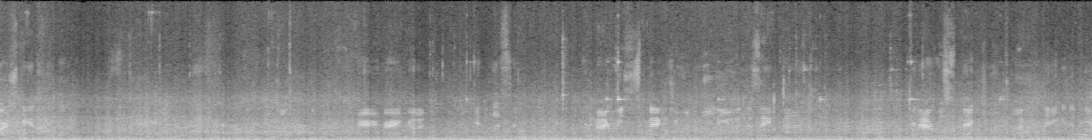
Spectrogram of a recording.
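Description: A steady low rumble of wind on the microphone, with indistinct voices from the gathered crowd rising through it a few times.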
